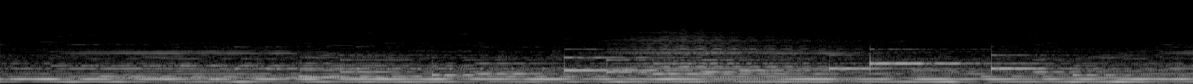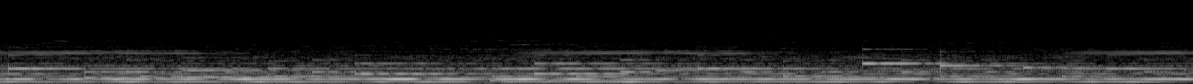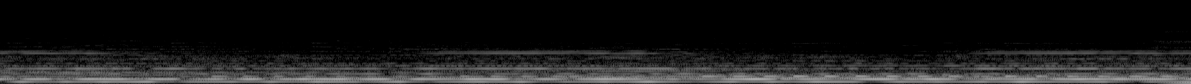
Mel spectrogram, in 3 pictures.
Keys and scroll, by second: 2.3 l, 8.1 ctrl+z, 9.7 ctrl+z, 15.9 shift+x, 18.3 r, 23.5 Escape, 27.3 F8.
